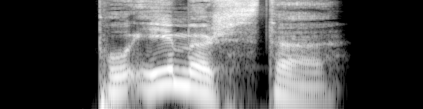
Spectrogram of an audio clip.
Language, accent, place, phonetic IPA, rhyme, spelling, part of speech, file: German, Germany, Berlin, [poˈeːmɪʃstə], -eːmɪʃstə, poemischste, adjective, De-poemischste.ogg
- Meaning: inflection of poemisch: 1. strong/mixed nominative/accusative feminine singular superlative degree 2. strong nominative/accusative plural superlative degree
